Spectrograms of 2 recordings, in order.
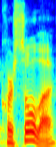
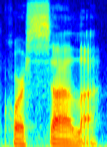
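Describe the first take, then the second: First: The middle syllable has an oh vowel. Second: The middle syllable has a weak uh vowel. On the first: "I used to say Corsola because that's how it's written" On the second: "S U H L U H"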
